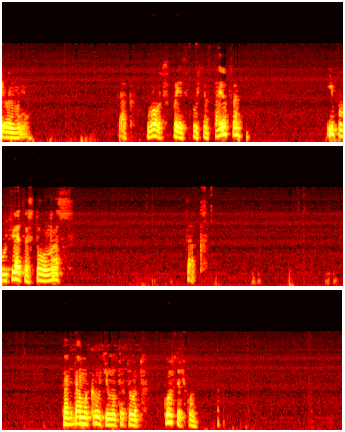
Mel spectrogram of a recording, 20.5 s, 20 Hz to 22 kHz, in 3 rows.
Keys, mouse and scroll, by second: 1.2 click, 3.6 click, 4.6 r, 10.9 click, 11.6 g, 12.6 click, 13.2 g, 14.7-15.7 scroll up 3, 15.7 shift+middle click, 16.6 middle click, 17.9 KP_3, 18.5 middle click.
